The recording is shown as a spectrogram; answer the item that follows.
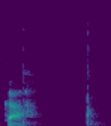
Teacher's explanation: का उच्चारण स्थान होता है बेटा कंठ। ये कंठ है ना का।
